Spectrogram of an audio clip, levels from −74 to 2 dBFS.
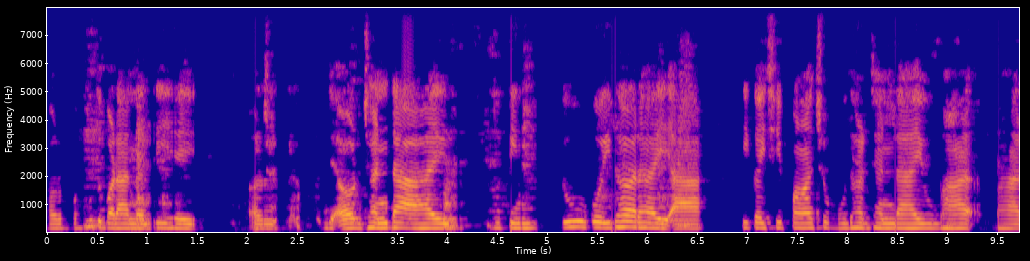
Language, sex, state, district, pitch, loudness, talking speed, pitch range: Maithili, female, Bihar, Samastipur, 170 Hz, -18 LUFS, 150 wpm, 165-180 Hz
